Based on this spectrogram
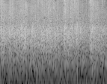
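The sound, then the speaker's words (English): A church audience claps steadily after the preacher asks for a clap during a sermon, a dense, even wash of many hands with no distinct individual claps, sustained at a constant loudness throughout with no voices standing out. “Can I get a hoo-yah or a clap or something?”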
